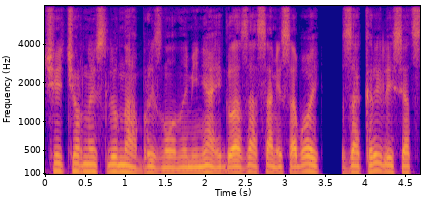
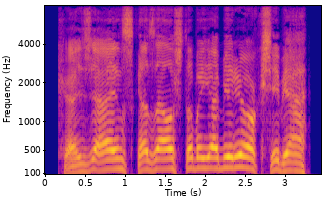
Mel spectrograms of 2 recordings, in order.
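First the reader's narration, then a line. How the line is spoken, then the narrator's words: Loud yelling man. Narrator (Russian): заорал здоровяк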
